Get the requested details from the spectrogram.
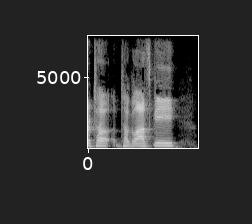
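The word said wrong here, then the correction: Tucholsky: I don't want to butcher her last name. I want to make sure I get it right. Sarah Tuchulski, thank you.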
